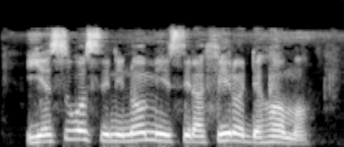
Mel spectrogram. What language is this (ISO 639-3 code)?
epo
